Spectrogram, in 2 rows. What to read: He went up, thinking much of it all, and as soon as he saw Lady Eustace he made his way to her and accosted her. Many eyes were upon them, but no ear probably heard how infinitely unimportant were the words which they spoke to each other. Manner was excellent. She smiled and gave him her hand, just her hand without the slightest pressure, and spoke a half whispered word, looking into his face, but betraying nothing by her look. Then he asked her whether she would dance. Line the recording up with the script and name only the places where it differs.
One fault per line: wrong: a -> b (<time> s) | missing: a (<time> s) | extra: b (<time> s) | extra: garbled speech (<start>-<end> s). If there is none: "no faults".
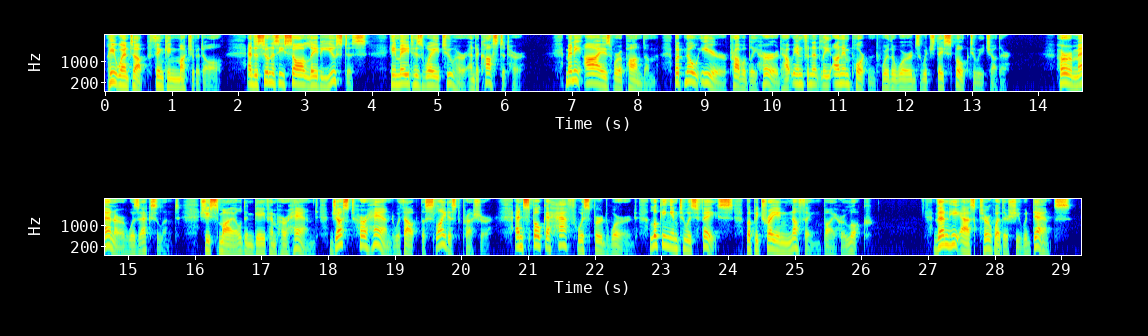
extra: Her (14.3 s)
